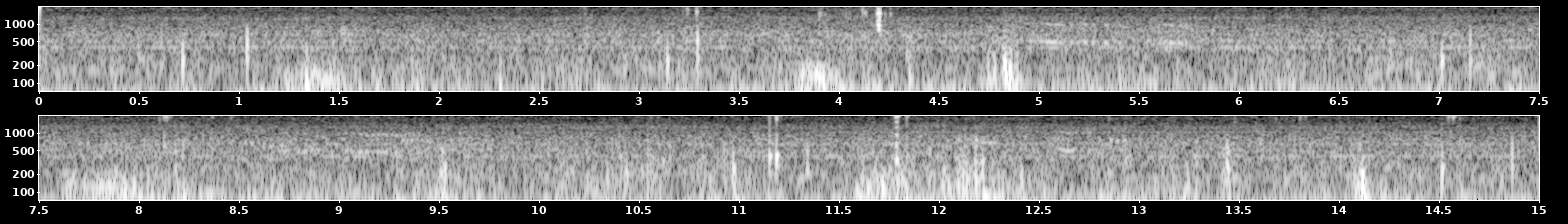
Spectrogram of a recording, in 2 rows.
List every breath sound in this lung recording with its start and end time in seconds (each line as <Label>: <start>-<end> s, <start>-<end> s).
Inhalation: 0.99-1.96 s, 3.39-4.44 s, 7.25-9.06 s, 11.43-12.86 s
Stridor: 4.65-6.08 s, 8.56-9.60 s, 12.59-12.98 s
Crackles: 0.99-1.96 s, 3.39-4.44 s, 11.43-12.86 s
